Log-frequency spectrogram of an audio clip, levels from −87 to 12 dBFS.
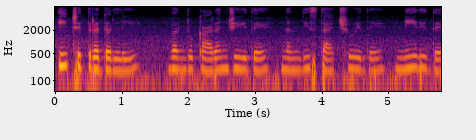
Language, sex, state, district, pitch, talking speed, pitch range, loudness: Kannada, female, Karnataka, Koppal, 200 Hz, 95 wpm, 185-205 Hz, -19 LUFS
